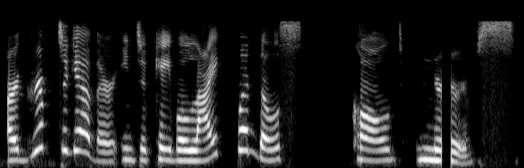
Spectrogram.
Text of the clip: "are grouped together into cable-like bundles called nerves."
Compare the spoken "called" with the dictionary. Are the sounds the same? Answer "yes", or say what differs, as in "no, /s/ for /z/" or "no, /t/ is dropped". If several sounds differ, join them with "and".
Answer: yes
